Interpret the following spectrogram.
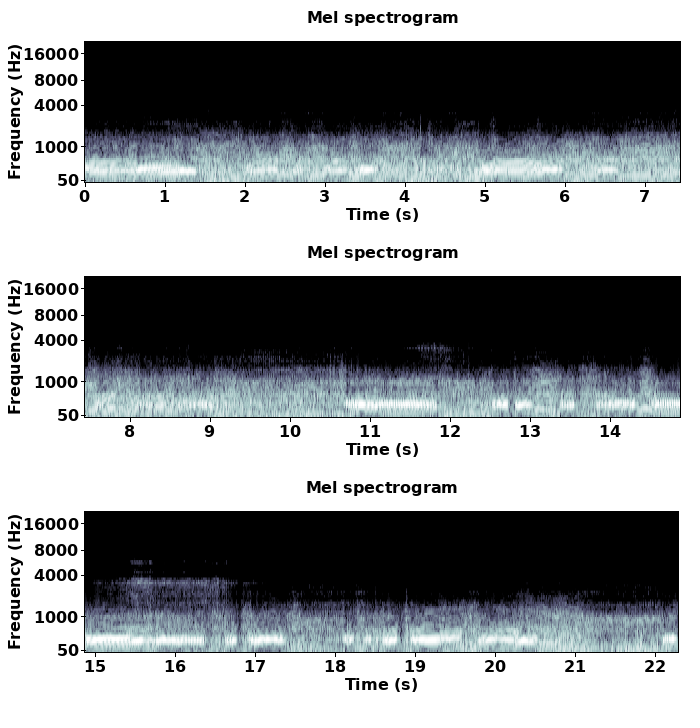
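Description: Dirt bike engine revving up and down as the rider works the throttle through a tight trail, its pitch rising and falling with each burst of gas. The hardest, highest revs come about fifteen seconds in.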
